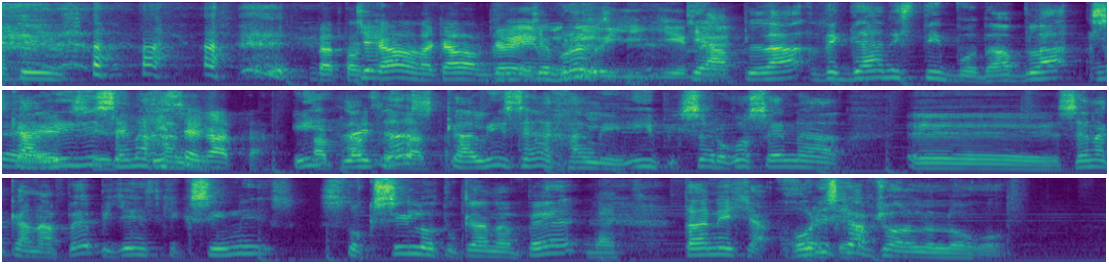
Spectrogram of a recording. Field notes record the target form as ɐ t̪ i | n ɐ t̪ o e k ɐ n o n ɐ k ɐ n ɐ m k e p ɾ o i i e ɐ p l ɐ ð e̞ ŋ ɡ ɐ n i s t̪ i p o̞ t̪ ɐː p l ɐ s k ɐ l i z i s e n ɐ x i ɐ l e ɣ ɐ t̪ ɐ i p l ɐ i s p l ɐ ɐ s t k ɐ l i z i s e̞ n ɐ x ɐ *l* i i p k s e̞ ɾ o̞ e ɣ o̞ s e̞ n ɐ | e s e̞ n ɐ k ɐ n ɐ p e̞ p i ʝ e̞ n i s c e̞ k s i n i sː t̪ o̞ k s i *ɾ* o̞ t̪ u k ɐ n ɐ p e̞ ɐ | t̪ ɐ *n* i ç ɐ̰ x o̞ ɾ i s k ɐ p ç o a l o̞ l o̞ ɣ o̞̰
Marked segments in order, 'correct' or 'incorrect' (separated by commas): correct, incorrect, correct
